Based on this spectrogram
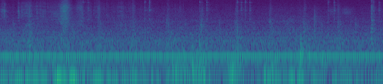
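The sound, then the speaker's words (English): A printer runs steadily, printing a three-page article sent from a keyboard, its low mechanical hum broken by irregular clicks and short whirring bursts as pages feed through. No one speaks. “How did we stop this printer?”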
